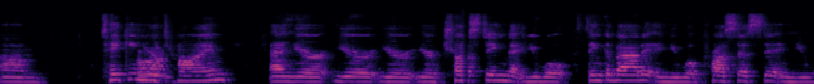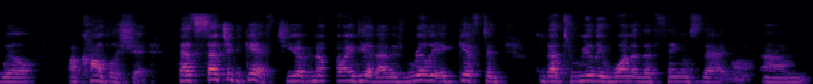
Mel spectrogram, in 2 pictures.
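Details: Adult woman speaking; normal speech.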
